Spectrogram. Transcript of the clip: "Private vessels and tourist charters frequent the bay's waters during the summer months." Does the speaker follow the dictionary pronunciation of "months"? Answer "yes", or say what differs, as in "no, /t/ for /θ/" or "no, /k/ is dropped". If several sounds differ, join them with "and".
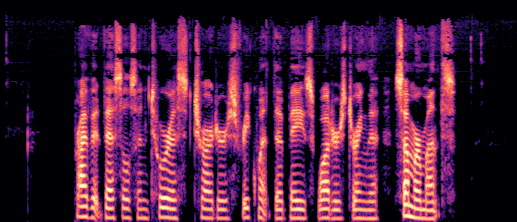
yes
